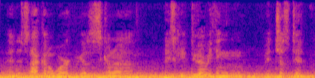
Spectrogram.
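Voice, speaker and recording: A man keeps a moderate pace with music in the background. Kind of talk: driving commentary. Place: car.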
